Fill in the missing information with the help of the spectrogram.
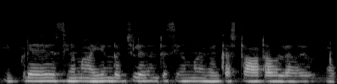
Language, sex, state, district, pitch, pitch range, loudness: Telugu, male, Andhra Pradesh, Srikakulam, 150 Hz, 140-155 Hz, -28 LUFS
